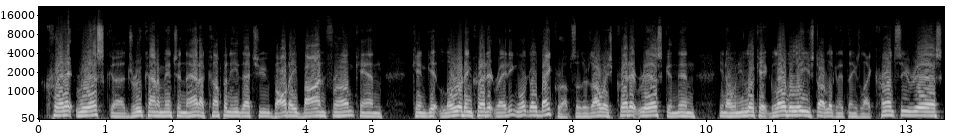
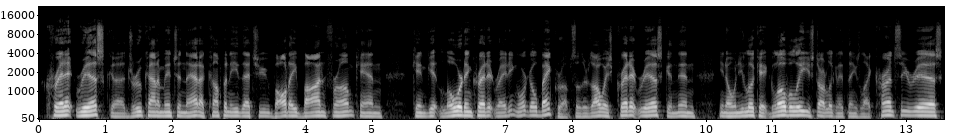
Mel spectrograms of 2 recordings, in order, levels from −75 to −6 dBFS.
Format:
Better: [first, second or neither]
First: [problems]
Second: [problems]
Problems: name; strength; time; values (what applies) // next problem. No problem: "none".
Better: second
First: distortion; heavy; 20% of the sound clipped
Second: none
